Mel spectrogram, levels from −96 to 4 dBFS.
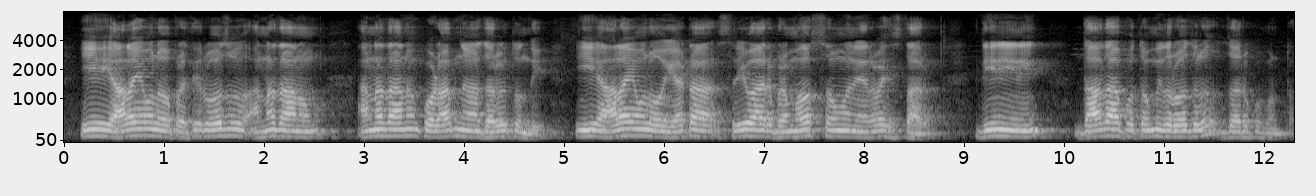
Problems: background sounds at intervals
